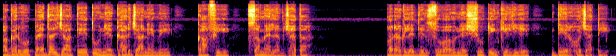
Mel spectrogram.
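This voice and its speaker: A man's voice: lowish voice, normal speed, a little mellow, husky. A man reading a scripted horror story as its narrator.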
